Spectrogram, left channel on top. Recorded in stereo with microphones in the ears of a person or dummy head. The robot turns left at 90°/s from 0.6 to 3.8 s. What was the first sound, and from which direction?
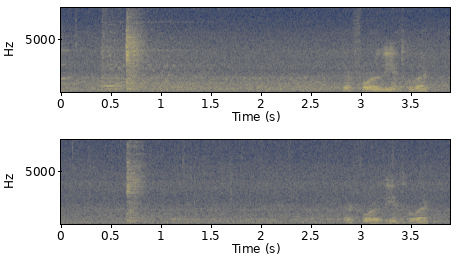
A snare drum, 50° left (ahead or behind).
